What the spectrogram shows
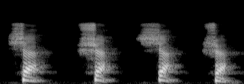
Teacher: घर्षण होने के कारण यह संघर्षी व्यंजन कहलाते हैं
